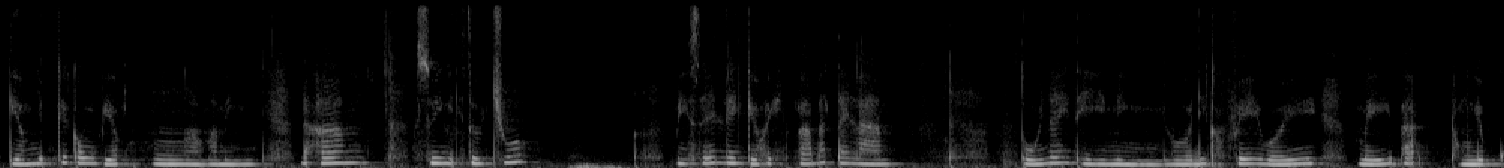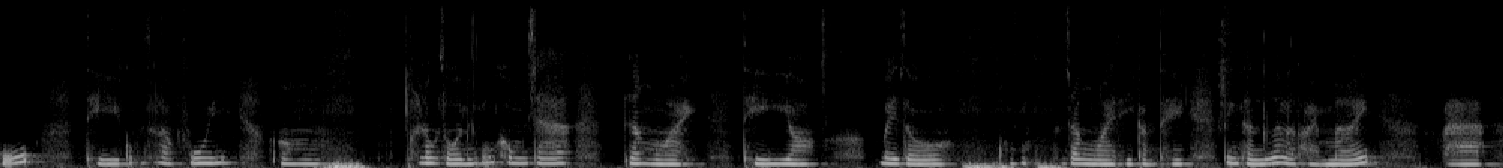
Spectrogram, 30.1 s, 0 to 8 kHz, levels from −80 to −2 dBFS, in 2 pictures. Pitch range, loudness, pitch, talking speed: 215-255 Hz, -35 LUFS, 230 Hz, 125 wpm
